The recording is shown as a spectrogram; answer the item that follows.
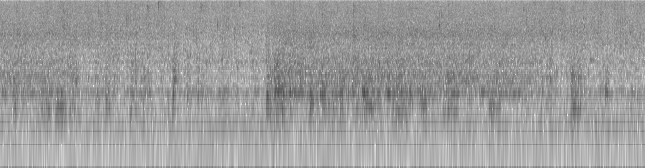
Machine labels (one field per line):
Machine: pump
